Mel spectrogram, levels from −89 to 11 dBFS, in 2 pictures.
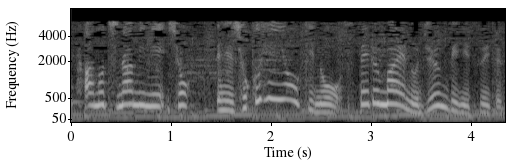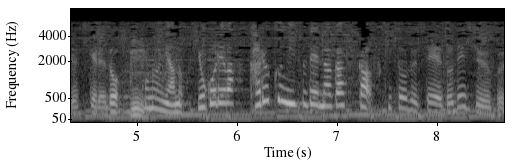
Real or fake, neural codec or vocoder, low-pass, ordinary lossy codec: real; none; 7.2 kHz; MP3, 24 kbps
